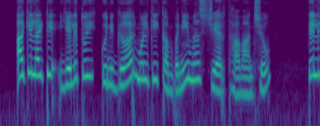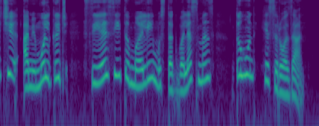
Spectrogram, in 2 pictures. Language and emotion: Kashmiri, neutral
